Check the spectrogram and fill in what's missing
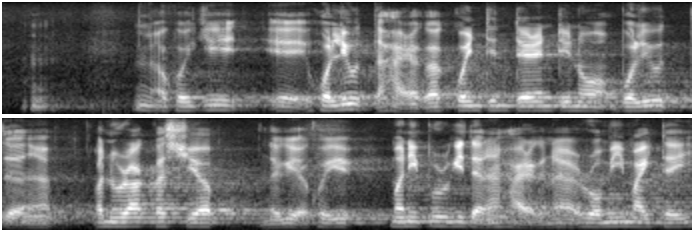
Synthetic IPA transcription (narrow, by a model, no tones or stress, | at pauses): ɐ̰kʰojɡi | holiut̚ːɐɦajɾɐɡɐkojntinteɾentinoboliut̚ːɐnɐɐnuɾakːɐsiɐp̚ɐndɐɡiɐ̰kʰoj | mɐnipuɾɡidɐnɐɦa̰jɾɐɡɐnɐɾomimajtɐj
